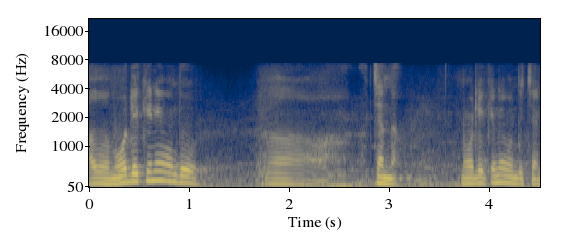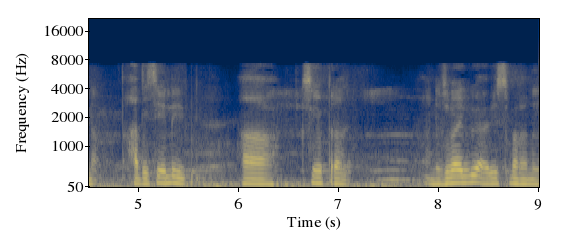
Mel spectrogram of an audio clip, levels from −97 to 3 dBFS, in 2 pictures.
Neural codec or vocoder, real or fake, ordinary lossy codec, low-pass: codec, 16 kHz, 2 kbps, X-Codec, HuBERT features, trained on balanced general audio; fake; MP3, 48 kbps; 7.2 kHz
